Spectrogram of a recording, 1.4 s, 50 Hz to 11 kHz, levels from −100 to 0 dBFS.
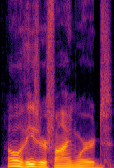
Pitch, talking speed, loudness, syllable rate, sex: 130 Hz, 210 wpm, -15 LUFS, 5.7 syllables/s, male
